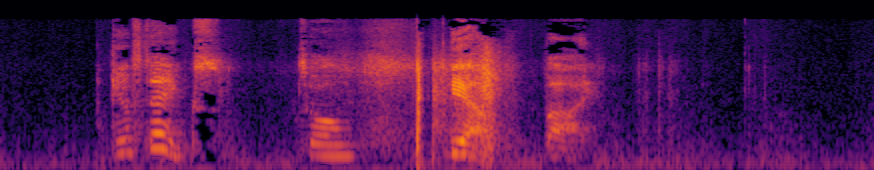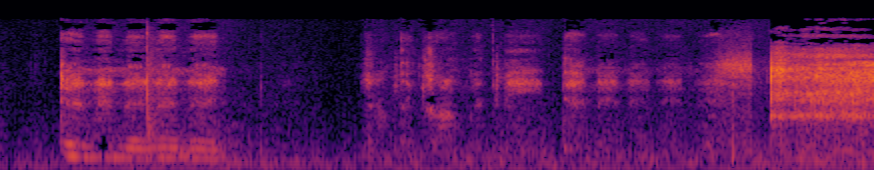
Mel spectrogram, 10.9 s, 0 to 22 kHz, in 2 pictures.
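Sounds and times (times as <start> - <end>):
boy whispering: 5.8 - 7.0, 7.7 - 10.9.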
